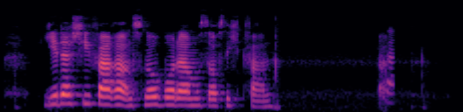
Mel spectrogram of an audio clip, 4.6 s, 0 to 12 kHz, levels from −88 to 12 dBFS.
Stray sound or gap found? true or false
true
